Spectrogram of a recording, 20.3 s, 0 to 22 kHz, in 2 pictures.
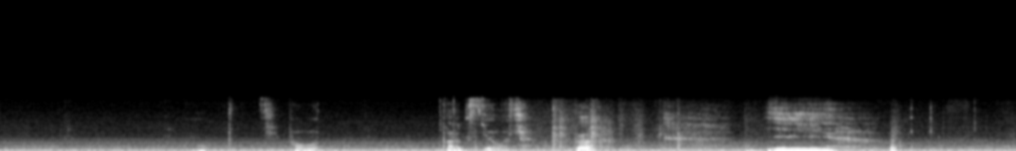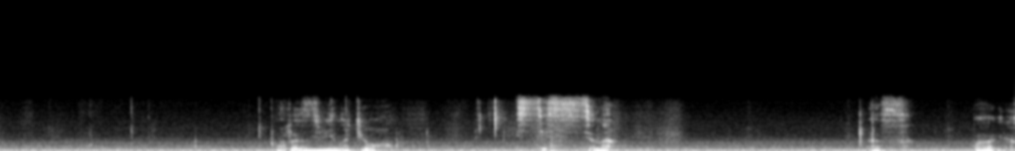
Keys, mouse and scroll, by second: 11.4-13.6 middle drag, 13.6 click, 18.8 s.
